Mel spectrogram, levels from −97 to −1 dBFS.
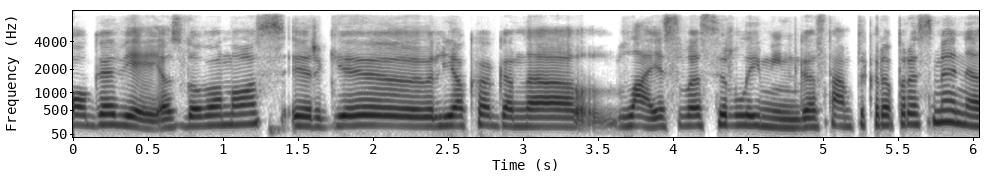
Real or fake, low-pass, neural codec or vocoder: fake; 7.2 kHz; codec, 16 kHz, 4 kbps, X-Codec, HuBERT features, trained on balanced general audio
